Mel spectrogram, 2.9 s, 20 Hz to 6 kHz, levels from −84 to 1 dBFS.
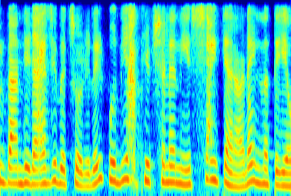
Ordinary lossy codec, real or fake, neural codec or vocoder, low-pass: none; fake; codec, 16 kHz, 1 kbps, FunCodec, trained on Chinese and English, 50 frames a second; 5.4 kHz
